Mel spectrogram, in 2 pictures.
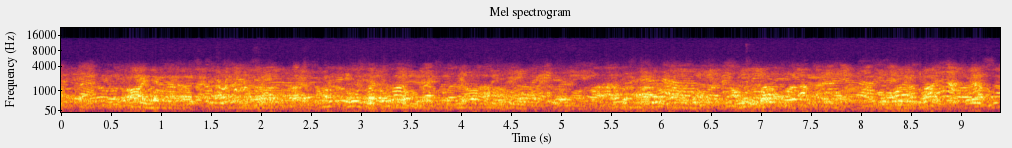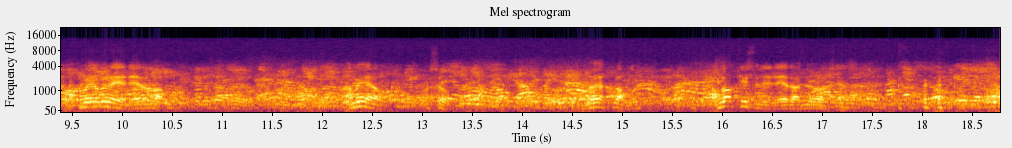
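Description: A crowd of men and women chatter loudly close by.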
